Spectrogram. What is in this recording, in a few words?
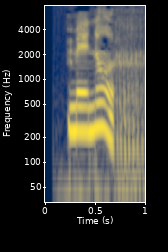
"menor", Spanish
